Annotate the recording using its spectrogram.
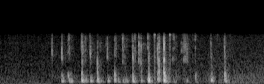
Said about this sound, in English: I think that's you typing, perhaps.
